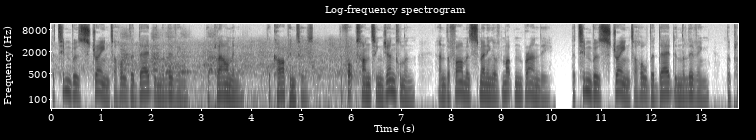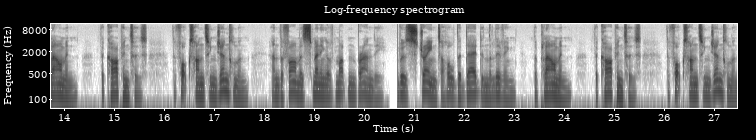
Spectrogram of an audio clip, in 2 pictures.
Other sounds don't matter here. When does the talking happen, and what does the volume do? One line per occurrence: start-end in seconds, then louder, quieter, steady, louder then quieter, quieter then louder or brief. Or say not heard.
0.0-27.4 steady.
